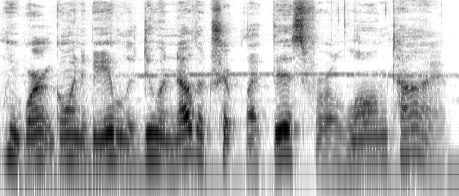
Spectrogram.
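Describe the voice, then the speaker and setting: A woman's voice: fairly low pitch, quick pace, a little mellow. A woman reading a first-person horror story as a scripted narration. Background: music.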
